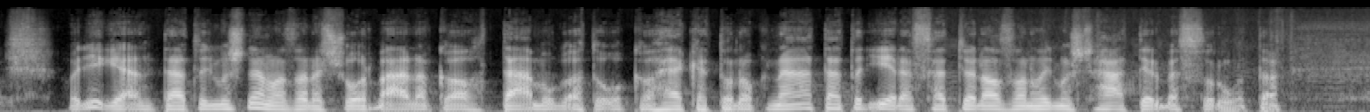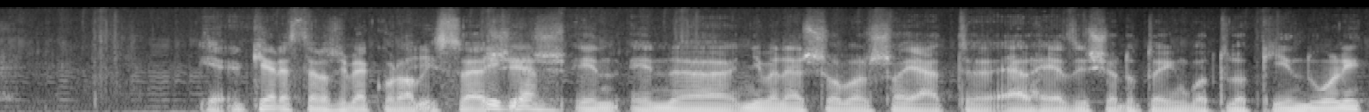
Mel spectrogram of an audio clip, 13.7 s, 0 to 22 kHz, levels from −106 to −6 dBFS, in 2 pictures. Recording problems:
electrical hum; faint; from 4.5 s on; 50 Hz, 25 dB below the speech

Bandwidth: 15.5 kHz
